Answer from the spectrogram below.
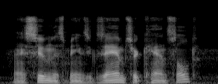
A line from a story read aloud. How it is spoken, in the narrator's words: she mumbled, sleepily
